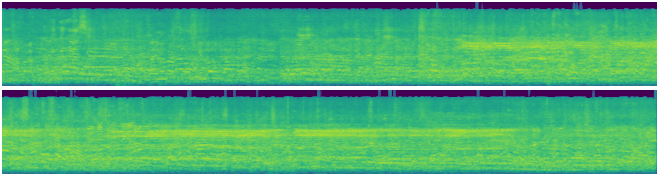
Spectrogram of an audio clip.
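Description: A crowd of women chatters loudly.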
